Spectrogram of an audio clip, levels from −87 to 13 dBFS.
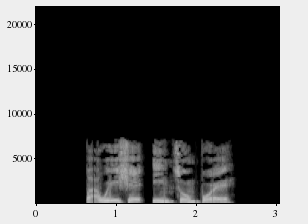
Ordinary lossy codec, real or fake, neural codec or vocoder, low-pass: MP3, 32 kbps; real; none; 7.2 kHz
